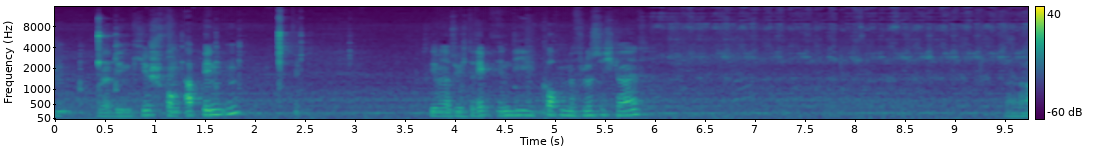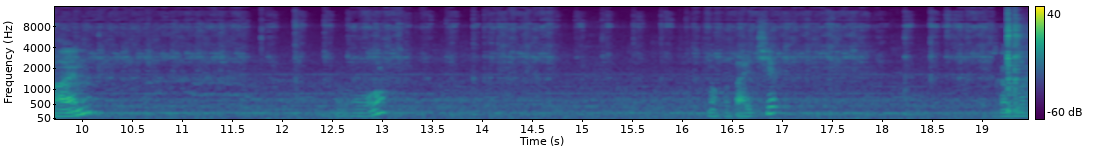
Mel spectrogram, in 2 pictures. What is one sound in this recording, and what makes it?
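A liquid simmers and bubbles gently in a saucepan.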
